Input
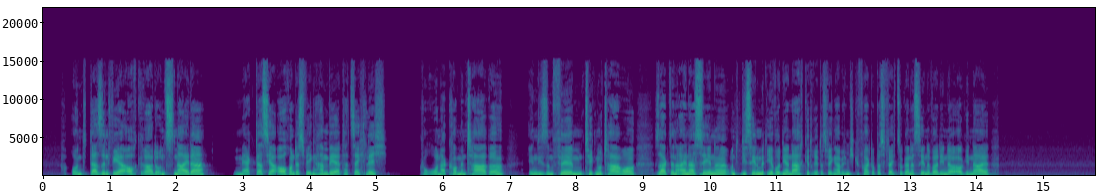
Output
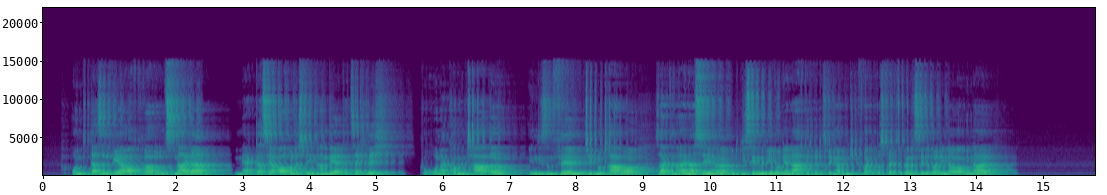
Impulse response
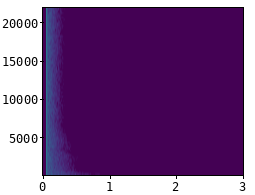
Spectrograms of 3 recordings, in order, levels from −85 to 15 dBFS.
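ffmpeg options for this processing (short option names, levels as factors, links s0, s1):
-af "aecho=1:1:60|132|218.4|322.1|446.5:0.631|0.398|0.251|0.158|0.1"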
